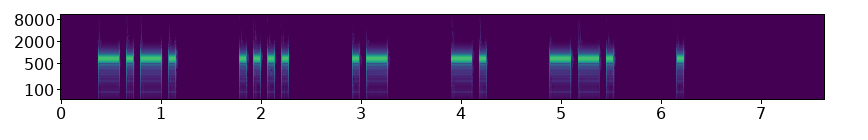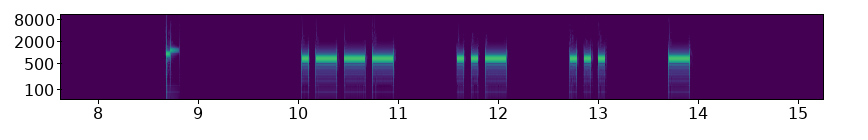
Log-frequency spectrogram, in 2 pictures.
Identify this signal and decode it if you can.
Morse code, heard as a keyed tone, about 17 wpm, spaced as for 10 wpm, 700 Hz. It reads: CHANGE JUST
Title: 3x Character Spacing - Top 200 Words - 17wpm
